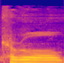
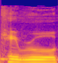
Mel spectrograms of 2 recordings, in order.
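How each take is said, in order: First: The K blends into one word with Rool. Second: The K is said as a separate letter name. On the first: "On the show, they say Karool" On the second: "I've always said K. Rool ever since I was a kid"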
